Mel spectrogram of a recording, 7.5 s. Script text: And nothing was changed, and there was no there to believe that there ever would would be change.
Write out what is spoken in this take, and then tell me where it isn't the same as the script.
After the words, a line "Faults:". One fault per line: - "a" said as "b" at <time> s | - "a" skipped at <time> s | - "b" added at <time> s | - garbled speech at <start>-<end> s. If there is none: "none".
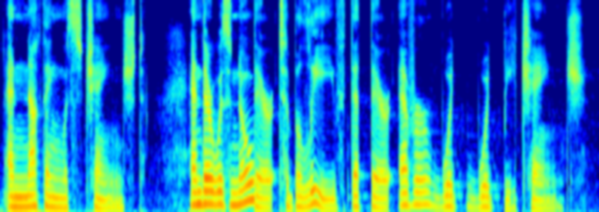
And nothing was changed, and there was no there to believe that there ever would would be change.
Faults:
none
